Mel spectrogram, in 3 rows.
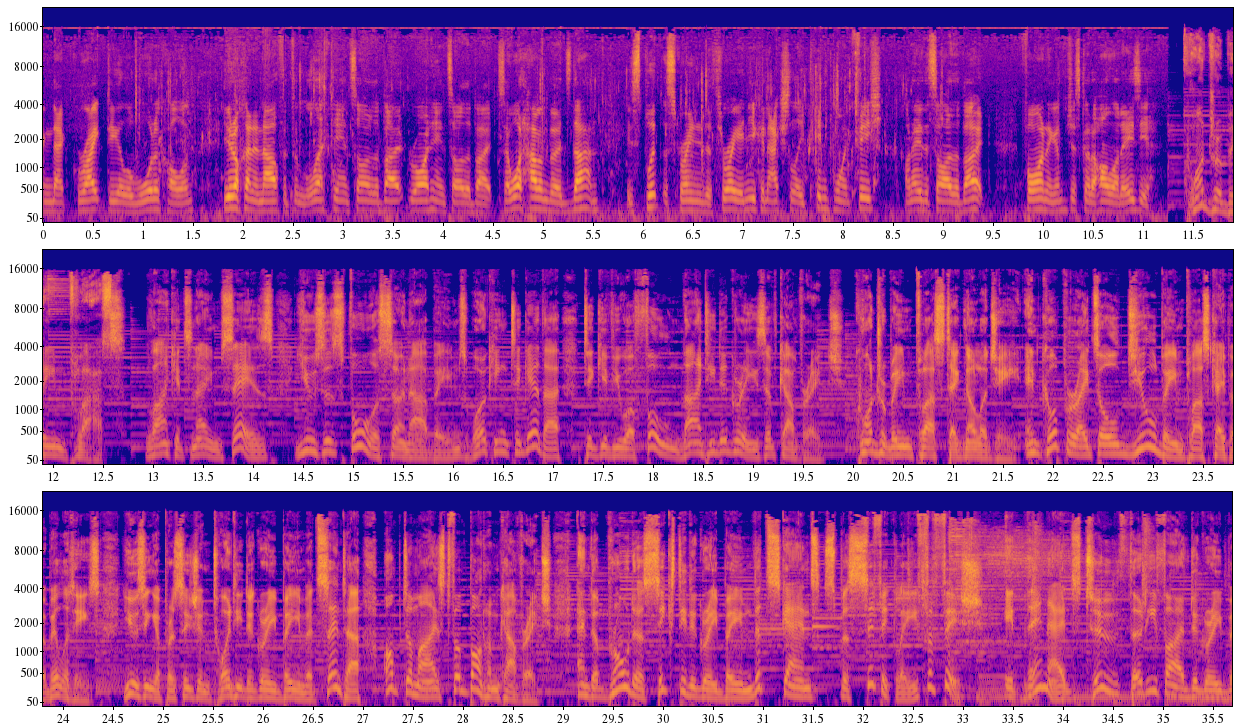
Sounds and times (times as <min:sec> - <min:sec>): Speech: 0:00.0 - 0:35.6
Music: 0:10.5 - 0:35.6.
